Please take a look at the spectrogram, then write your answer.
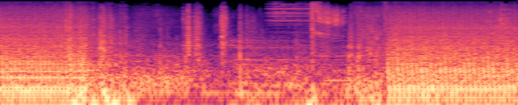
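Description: Rapid automatic bursts from the Burr SMG in a first-person shooter game, firing in several quick strings with brief gaps, loud and close with no talk over them.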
